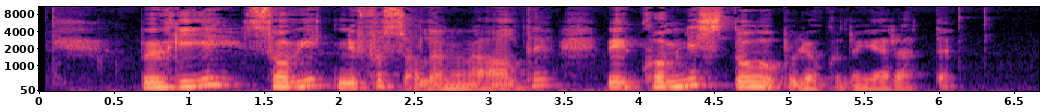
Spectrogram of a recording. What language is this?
Turkish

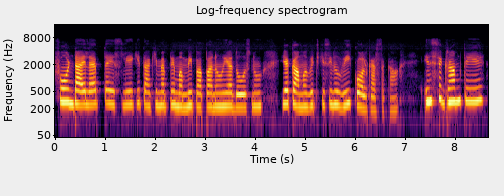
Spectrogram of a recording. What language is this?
Punjabi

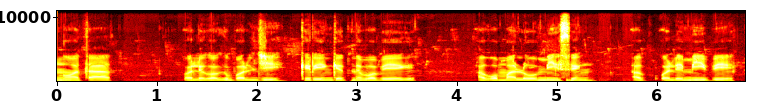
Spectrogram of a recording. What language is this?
Kalenjin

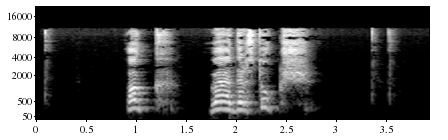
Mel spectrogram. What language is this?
Latvian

